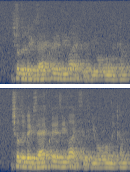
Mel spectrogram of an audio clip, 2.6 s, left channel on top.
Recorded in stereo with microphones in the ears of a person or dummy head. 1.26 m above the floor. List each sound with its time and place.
0.2 s a man speaking: 55° right (ahead or behind), 4 m; by 2.5 s 70° right (ahead or behind), 6.5 m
